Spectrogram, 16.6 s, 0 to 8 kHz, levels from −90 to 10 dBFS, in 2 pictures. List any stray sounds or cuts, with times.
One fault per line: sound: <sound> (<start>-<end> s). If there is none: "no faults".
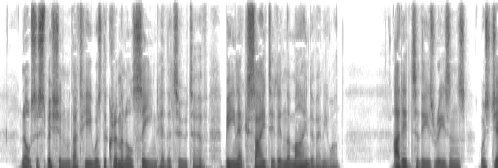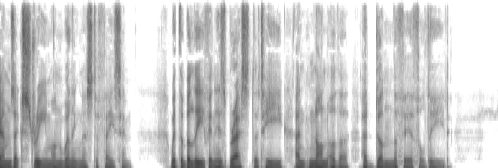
no faults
